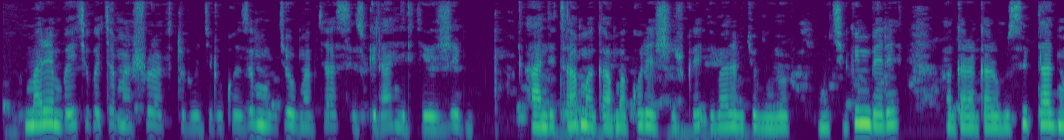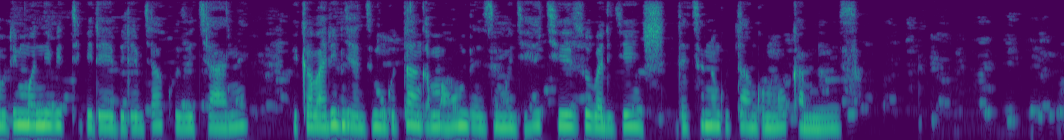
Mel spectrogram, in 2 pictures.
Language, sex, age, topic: Kinyarwanda, female, 25-35, education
